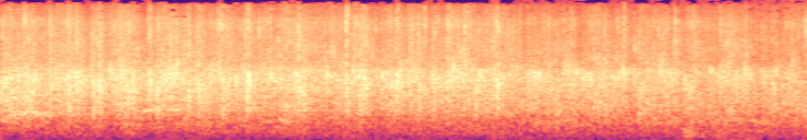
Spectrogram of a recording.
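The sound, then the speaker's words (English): A church audience claps their hands to praise God in a dense, steady wash of applause that holds at an even, fairly loud level for about five seconds without letting up. “If you love God, clap your hands into him and bless his name.”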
